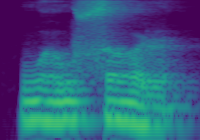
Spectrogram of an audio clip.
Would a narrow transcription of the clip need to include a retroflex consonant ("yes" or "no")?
yes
